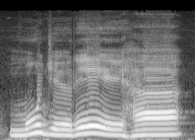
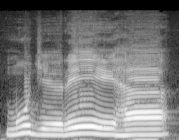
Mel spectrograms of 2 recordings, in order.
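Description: Both takes have the same delivery.

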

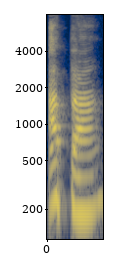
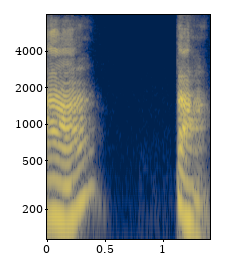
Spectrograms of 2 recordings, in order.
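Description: First: The two syllables are said joined without a break. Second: The two syllables are said separately with a break. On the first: "একসাথে উচ্চারণ করব" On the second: "আলাদা আলাদা উচ্চারণ করব"

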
